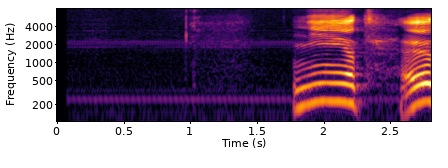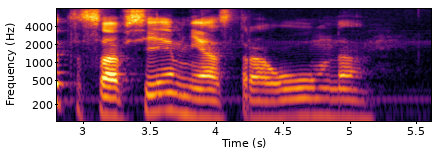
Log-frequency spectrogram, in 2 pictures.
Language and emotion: Russian, sad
